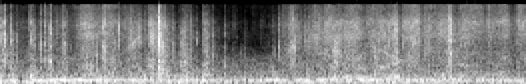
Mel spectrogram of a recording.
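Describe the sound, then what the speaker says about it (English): Sturdy, hefty decoupage paper is wetted and pressed onto a lamp shade, giving soft, close crinkling and rustling that carries on steadily with faint scattered crackles. "You can still lift, and this paper is pretty sturdy. It's not a napkin."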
